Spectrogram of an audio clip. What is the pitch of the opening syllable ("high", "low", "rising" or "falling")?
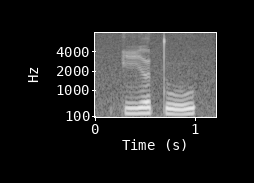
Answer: rising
